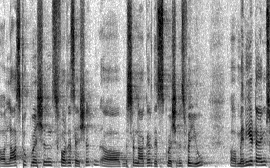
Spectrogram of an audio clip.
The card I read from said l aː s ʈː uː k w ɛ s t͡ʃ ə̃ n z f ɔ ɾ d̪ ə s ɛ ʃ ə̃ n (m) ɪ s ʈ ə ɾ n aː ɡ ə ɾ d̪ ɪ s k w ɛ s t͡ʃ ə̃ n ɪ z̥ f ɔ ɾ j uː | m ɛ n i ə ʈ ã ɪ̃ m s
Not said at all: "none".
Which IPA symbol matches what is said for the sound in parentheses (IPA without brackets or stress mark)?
m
